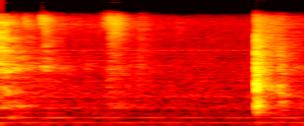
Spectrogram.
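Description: Handling of a cardboard subscription box with something taped to its top: a faint brief rustle, then a sharp knock or click near the end, over a faint steady low hum.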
